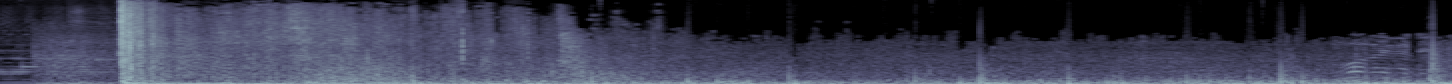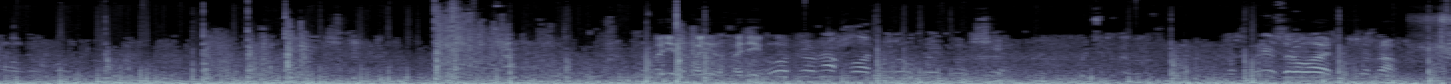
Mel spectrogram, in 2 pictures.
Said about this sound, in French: vous entendez ces explosions qui ne sont pas celles issues d'une scène de guerre, mais qui sont l'explosion d'un météore dans le ciel de Russie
